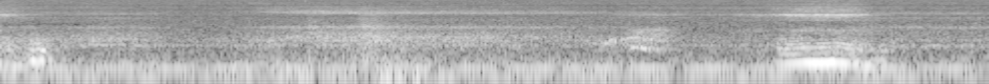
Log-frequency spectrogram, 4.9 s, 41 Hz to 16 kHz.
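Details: Light snoring during sleep, recorded 1-8-23: soft, low, rumbling breaths with faint snorting.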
